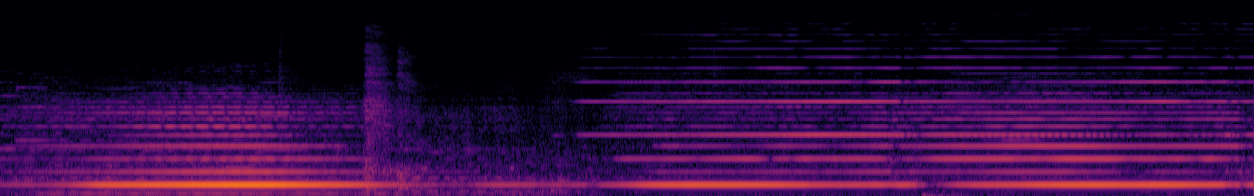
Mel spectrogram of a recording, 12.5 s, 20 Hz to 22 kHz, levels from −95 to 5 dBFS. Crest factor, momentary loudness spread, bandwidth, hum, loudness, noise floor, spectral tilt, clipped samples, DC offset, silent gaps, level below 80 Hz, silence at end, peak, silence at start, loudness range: 12 dB; 23 LU; 8.4 kHz; none; -37 LUFS; -59 dBFS; -5.5 dB/octave; under 0.1%; under 0.1%; none; -72 dBFS; 0 s; -24 dBFS; 0 s; 11 LU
